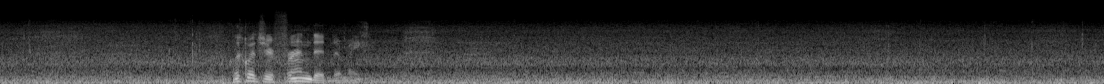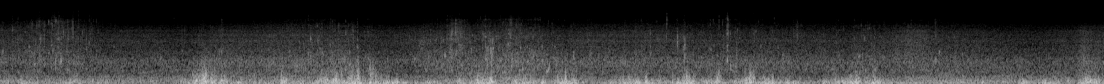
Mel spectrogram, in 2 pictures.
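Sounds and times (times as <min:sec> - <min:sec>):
spillway water rushing: 0:00.0 - 0:22.0
wind buffeting microphone: 0:04.8 - 0:22.0.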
